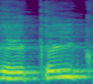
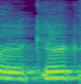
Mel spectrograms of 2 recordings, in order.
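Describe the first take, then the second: First: One joined word, the second vowel an 'ai'. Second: Two separate words, the second with a plain 'e'. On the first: The speaker calls it right. "मैं एकैक बोल रहा हूं" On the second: The speaker calls it wrong. "मैं इसको एक एक नहीं बोल रहा हूं"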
